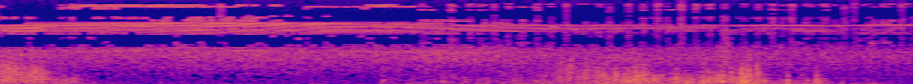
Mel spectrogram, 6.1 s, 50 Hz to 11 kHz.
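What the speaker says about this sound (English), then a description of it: "as you can see, but lots of wind." Strong gusts buffet the microphone outdoors on a sunny day while a small HobbyKing mini B-17 radio-controlled plane flies. The rumbling wind rises and falls, stronger toward the end, with a faint high electronic whine running throughout.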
